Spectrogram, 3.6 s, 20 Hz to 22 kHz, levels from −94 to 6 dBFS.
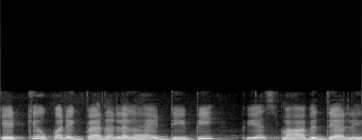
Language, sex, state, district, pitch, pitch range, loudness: Hindi, female, Chhattisgarh, Bilaspur, 225 Hz, 215-245 Hz, -16 LUFS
